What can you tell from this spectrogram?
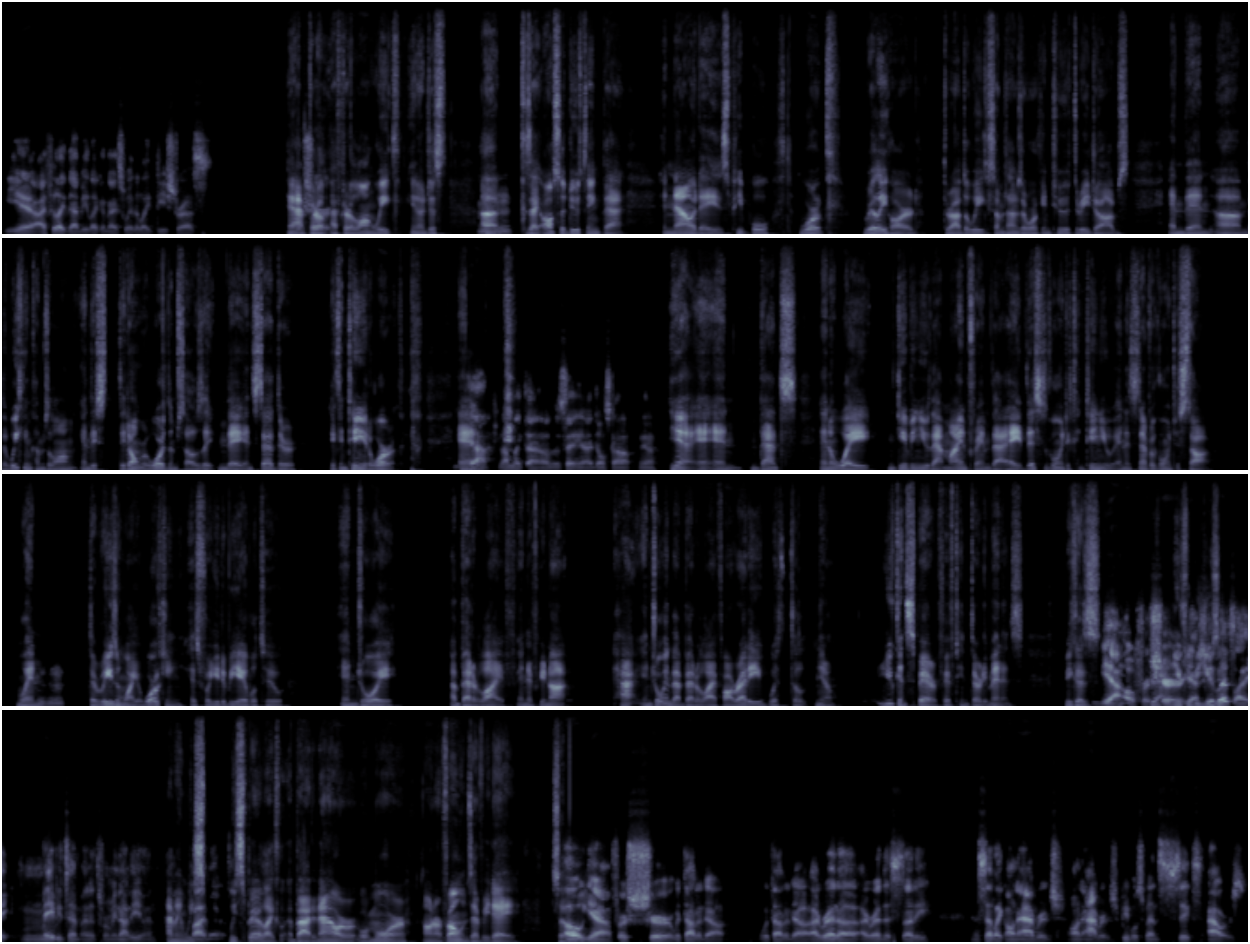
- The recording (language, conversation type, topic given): English, advice, How can I prevent burnout while managing daily stress?
- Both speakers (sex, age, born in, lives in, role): male, 35-39, Dominican Republic, United States, user; male, 35-39, United States, United States, advisor
- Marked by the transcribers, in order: other background noise; tapping; laughing while speaking: "Yeah"; chuckle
